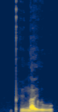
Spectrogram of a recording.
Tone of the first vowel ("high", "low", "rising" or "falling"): rising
